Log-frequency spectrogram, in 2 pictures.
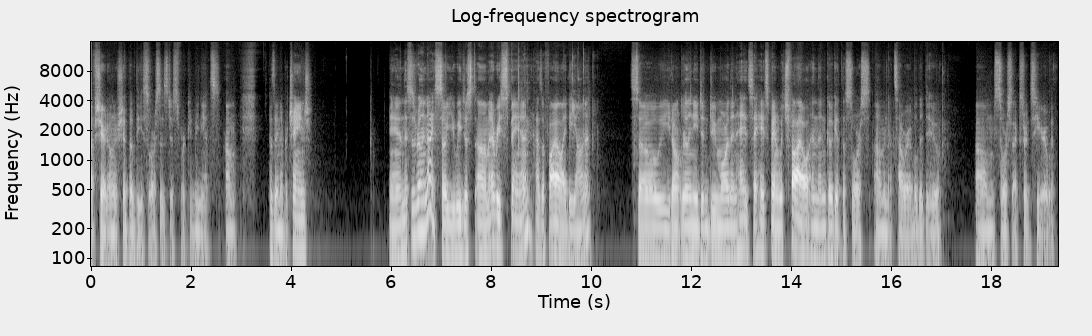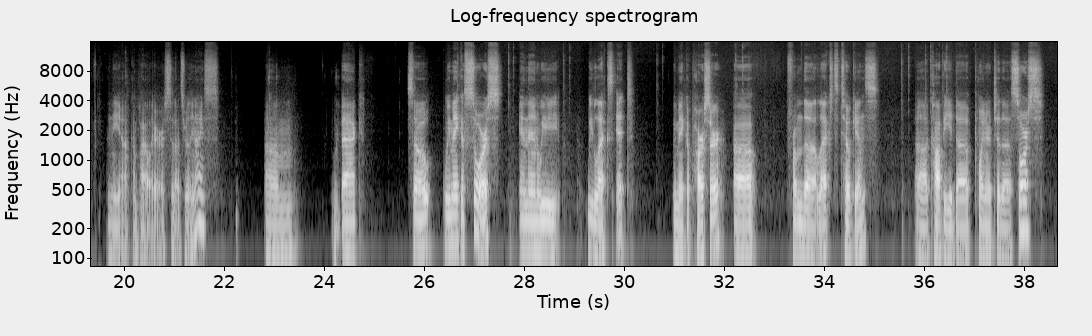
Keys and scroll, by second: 0.0-0.1 typing, 5.0-5.5 typing, 8.4-10.4 typing, 10.8 Return, 11.7 j, 15.8 BackSpace, 16.9 super+Tab, 19.4 super+Tab, 19.9 BackSpace, 20.3 BackSpace, 22.1 BackSpace, 22.8 ctrl+Tab, 23.8 ctrl+Tab, 24.0 ctrl+Tab.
